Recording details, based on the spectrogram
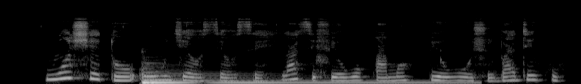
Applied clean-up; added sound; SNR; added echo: none; Bowed string instrument; -4 dB; none.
